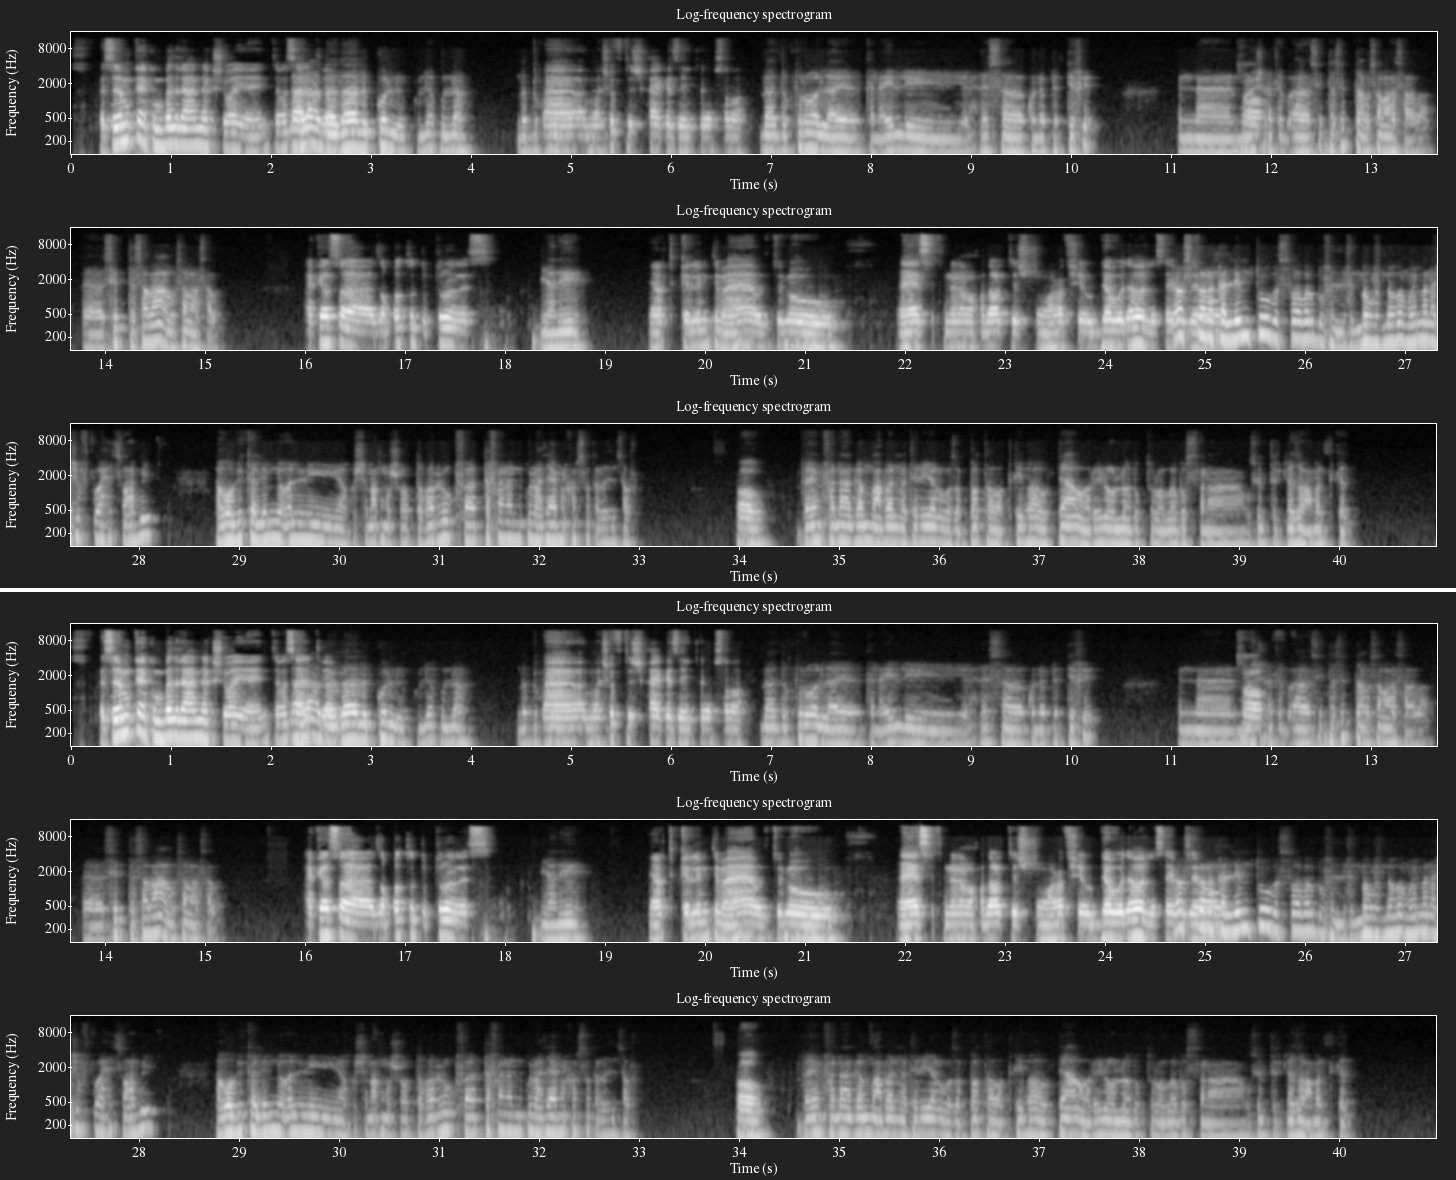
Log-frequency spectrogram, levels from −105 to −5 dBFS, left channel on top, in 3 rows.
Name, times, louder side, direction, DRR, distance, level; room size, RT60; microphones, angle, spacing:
voice 1, 0.3-2.7 4.7-6.7 11.7-11.9 16.0-17.8 18.3-18.4 19.4-21.4 21.9-25.2 34.0-34.3, right 3 dB, 35° right, 0.4 m, -21 dB
voice 2, 2.2-4.0 4.5-5.4 6.9-10.2 11.1-15.1 18.3-18.8 24.6-28.1 28.8-32.9 34.6-40.1, left 2 dB, 70° left, 0.9 m, -27 dB
8.6 x 3.0 x 5.9 m
head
